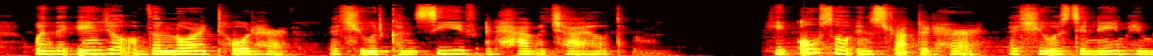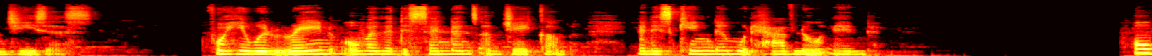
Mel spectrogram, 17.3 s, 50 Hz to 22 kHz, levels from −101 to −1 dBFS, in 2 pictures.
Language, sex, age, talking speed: English, female, 20-39, 155 wpm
